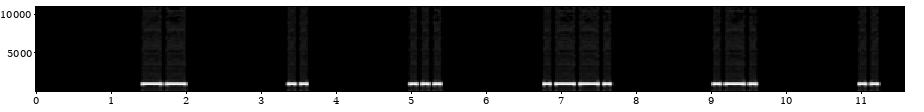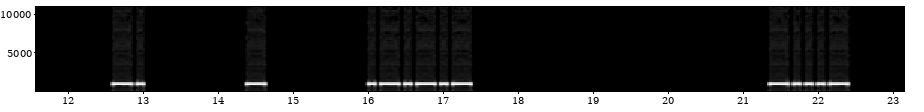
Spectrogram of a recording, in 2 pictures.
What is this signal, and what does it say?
Morse code, heard as a keyed tone, about 15 wpm, spaced as for 5 wpm, 1000 Hz. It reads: MISPRINT. <BT>
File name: qotdfiles / 5wpm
